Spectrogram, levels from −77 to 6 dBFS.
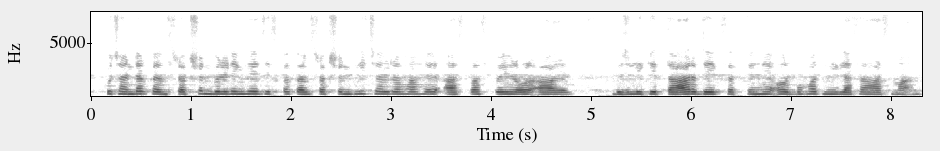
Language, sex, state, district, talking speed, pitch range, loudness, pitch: Hindi, female, Bihar, Saran, 180 wpm, 200-220 Hz, -28 LUFS, 210 Hz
